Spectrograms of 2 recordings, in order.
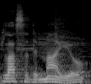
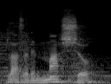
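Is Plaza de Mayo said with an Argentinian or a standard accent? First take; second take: standard; Argentinian. First: It is said without an Argentinian accent. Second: It is said with an Argentinian accent.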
